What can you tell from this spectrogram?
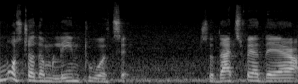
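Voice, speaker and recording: A man's fairly high voice at a moderate pace, with audible room echo. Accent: South Indian. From South India. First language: Tamil. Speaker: professor. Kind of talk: lecture.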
